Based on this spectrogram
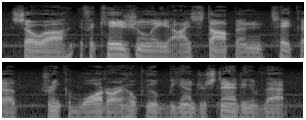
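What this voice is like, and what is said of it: Sick, slightly off-sounding voice. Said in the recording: “my voice sounds a little off, it's because I'm ill, and I'm running a bit of a fever”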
